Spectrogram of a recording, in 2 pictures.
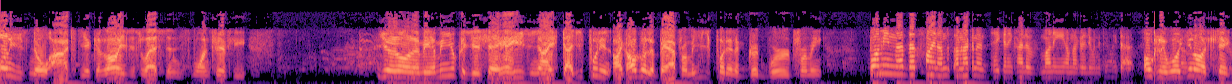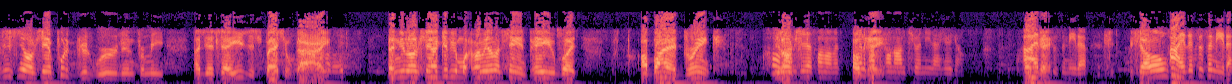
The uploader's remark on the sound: Prank Phone Calls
